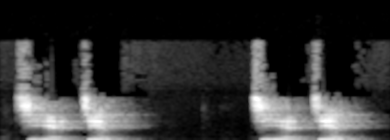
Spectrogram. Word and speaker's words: 姐姐: 妈，妈，妈，妈妈 It means mother, mom, 妈妈 The last one, 声母 initial is 鸡，鸡，韵母 is 耶，耶 And let's look at this tone. 声调 Which tone? It should be the third tone, right?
